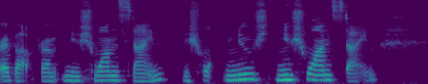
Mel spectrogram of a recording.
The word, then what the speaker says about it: Neuschwanstein: bought from new schwanstein neuschwan Stein because I said neuschweinstein and schwein sounds more like swine pigs so Schwann just anyways pronunciations issues um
